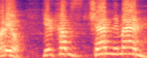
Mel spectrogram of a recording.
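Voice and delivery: high-pitched mock Japanese accent. Playing Chad, sent by his master to fight an opponent, use Chad's put-on Japanese accent. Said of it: "I have my Japanese voice".

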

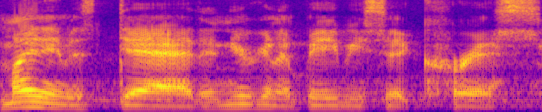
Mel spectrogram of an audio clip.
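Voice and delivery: usual speaking voice

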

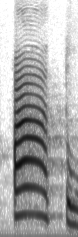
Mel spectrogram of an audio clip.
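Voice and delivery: lengthened, stressed first syllable pa in pato. Teaching the strong syllable in the word pato: stressed, drawn-out syllable pa. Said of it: "Então eu demoro mais um pouquinho falando a sílaba pa".

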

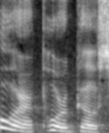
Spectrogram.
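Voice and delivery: murmured words, murmuring. A girl kneeling beside an old ghost speaks to him, murmuring. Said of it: "she murmured".

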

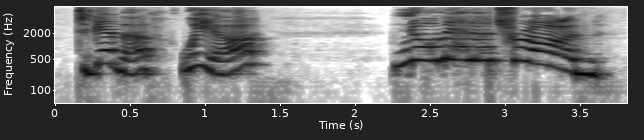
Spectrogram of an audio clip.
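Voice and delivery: slow, high, drawn-out, grand heroic announcing voice. He announces a team name for himself and his partner: booming. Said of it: "he boomed".

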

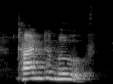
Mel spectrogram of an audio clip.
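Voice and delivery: forced, very high-pitched cheery brightness. A mother, with the captain urging them to go, speaks trying to sound cheery. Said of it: "trying to sound cheery".

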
